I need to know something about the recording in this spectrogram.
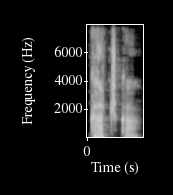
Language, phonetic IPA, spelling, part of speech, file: Polish, [ˈkat͡ʃka], kaczka, noun, Pl-kaczka.ogg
